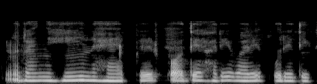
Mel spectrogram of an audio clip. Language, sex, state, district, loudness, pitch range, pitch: Hindi, female, Uttar Pradesh, Etah, -20 LUFS, 160-180 Hz, 170 Hz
